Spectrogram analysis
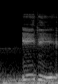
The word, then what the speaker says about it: EDI: are you named Edie Edie is the phonetic pronunciation of e d i that is an acronym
